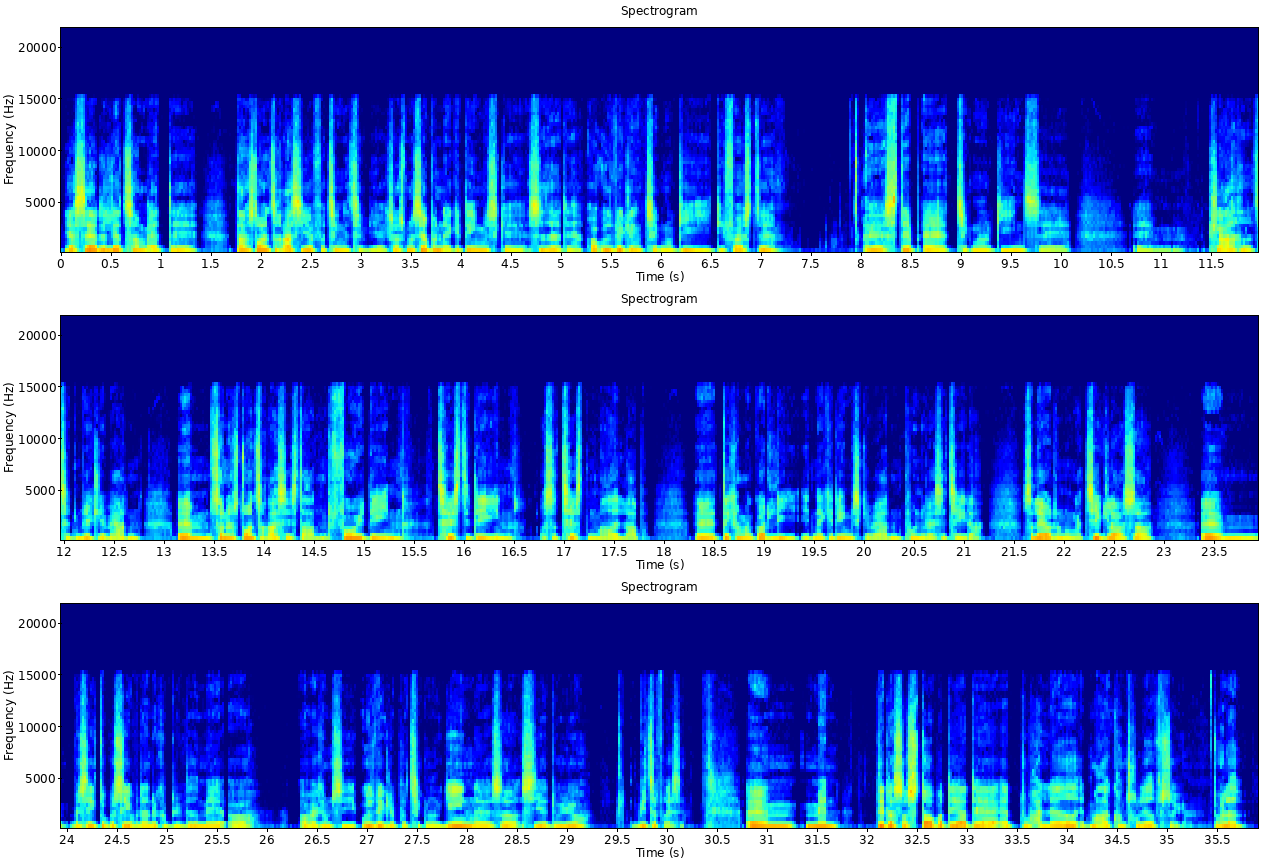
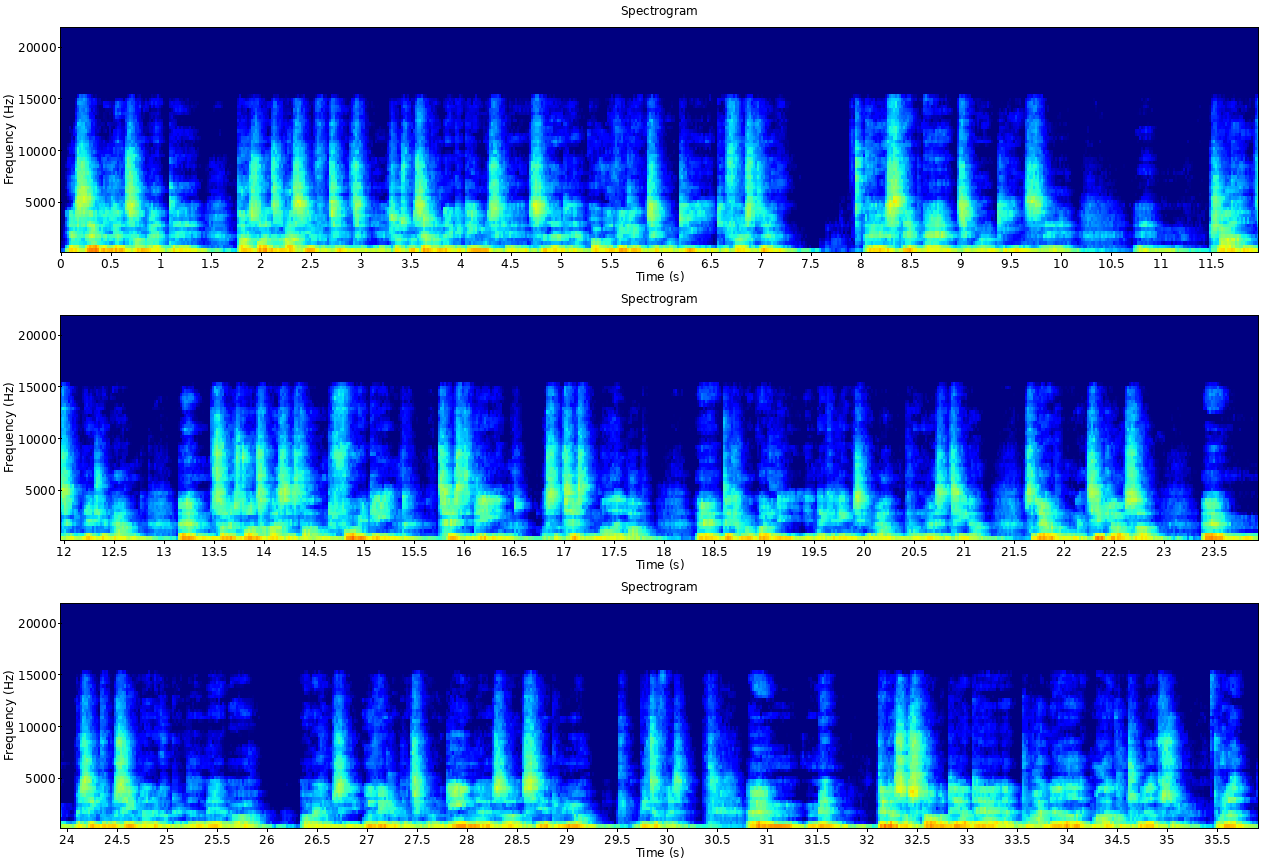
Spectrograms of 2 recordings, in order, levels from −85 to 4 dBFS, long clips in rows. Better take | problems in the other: first | off-mic speech; far // room echo; slight; dies away in 0.4 s

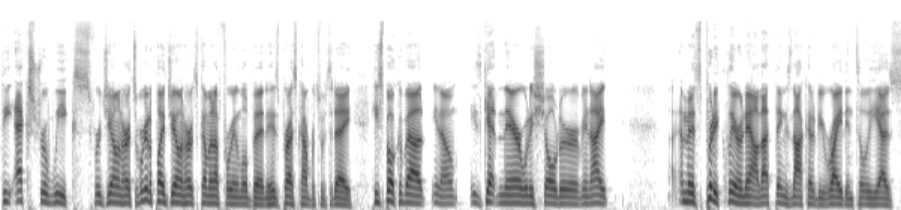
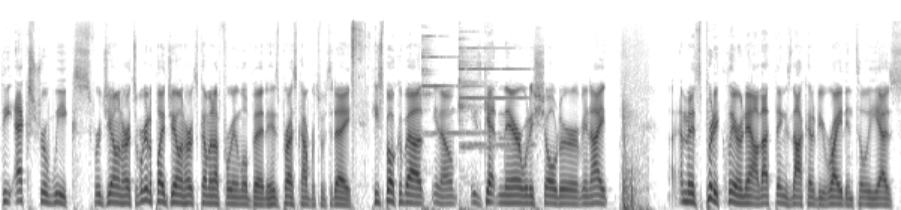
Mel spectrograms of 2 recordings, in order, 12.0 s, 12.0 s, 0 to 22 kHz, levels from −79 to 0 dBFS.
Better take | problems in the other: first | jangling keys; faint; at 4.5 s; peak 10 dB below the speech // doorbell; noticeable; from 5.5 to 7 s; peak 9 dB below the speech // footsteps; noticeable; at 8.5 s; peak 8 dB below the speech

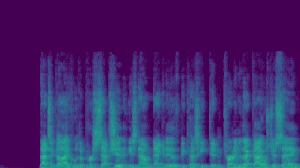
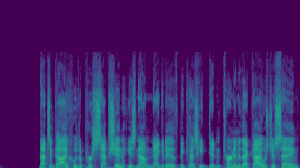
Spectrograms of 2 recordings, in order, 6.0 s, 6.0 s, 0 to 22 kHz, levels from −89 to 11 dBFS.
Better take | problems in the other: second | off-mic speech; far // room echo; very slight; dies away in 0.3 s

